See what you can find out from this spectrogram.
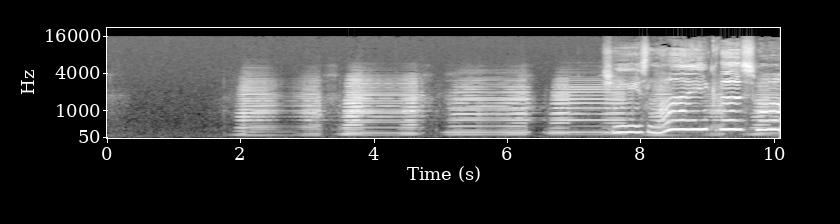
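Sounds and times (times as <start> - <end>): concertina chords: 1.8 - 10.0.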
